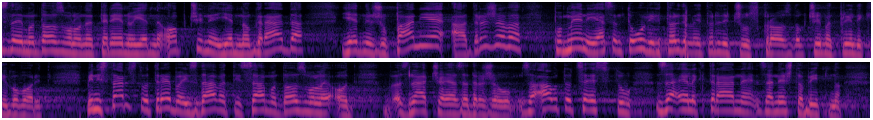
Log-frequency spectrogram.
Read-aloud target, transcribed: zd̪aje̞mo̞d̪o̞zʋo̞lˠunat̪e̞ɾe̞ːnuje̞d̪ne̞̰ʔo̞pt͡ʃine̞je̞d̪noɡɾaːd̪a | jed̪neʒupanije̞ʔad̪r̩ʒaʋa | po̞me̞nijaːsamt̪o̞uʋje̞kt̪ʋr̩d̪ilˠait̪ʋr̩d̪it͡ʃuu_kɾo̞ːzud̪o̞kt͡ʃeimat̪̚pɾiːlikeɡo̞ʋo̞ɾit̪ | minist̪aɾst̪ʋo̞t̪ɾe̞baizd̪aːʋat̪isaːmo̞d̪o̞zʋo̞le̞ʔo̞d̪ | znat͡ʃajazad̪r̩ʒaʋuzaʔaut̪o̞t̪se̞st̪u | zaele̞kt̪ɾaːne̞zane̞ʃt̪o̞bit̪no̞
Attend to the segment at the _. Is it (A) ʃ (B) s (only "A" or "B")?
B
